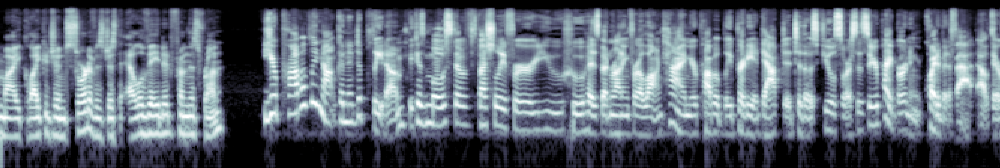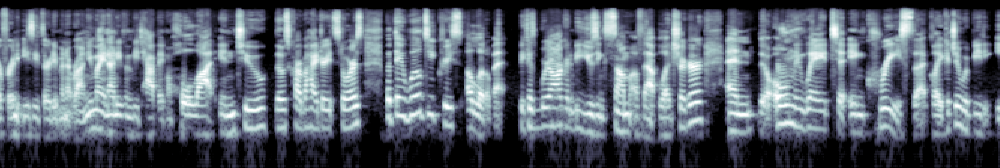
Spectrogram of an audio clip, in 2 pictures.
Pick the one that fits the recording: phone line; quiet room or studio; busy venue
quiet room or studio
